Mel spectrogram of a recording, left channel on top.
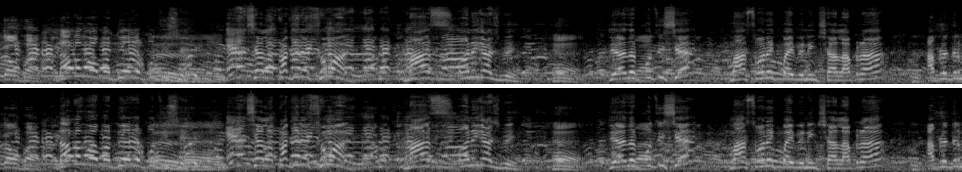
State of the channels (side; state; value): both; normal; correlation 0.69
